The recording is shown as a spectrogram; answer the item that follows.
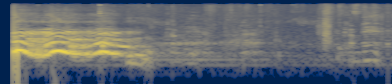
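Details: Leonbergers going for a swim: one loud, wavering, high whine lasting about a second, bending up and down, followed by quiet, faint splashing and rustling.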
